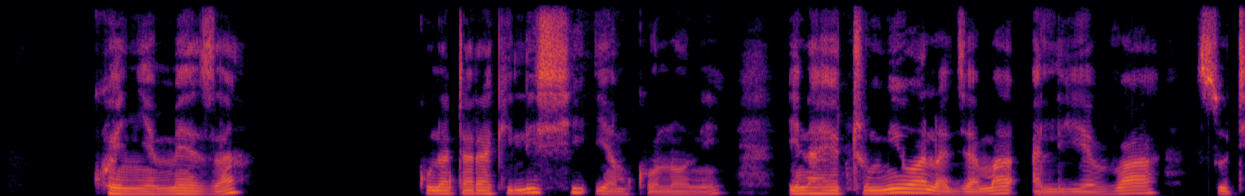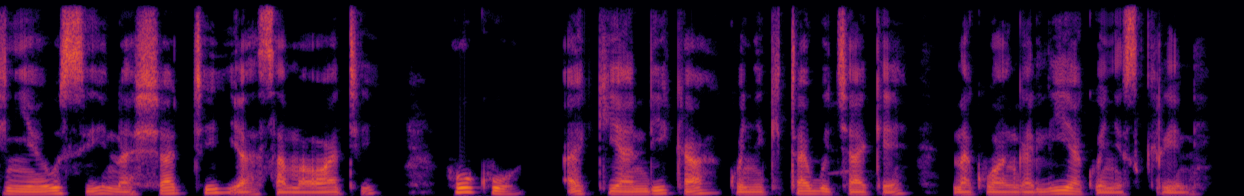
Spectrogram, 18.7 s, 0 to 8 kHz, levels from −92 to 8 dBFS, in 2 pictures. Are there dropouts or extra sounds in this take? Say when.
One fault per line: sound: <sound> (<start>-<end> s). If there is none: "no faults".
no faults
